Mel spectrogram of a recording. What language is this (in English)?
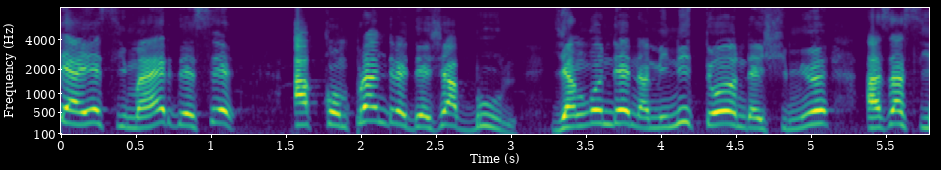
French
